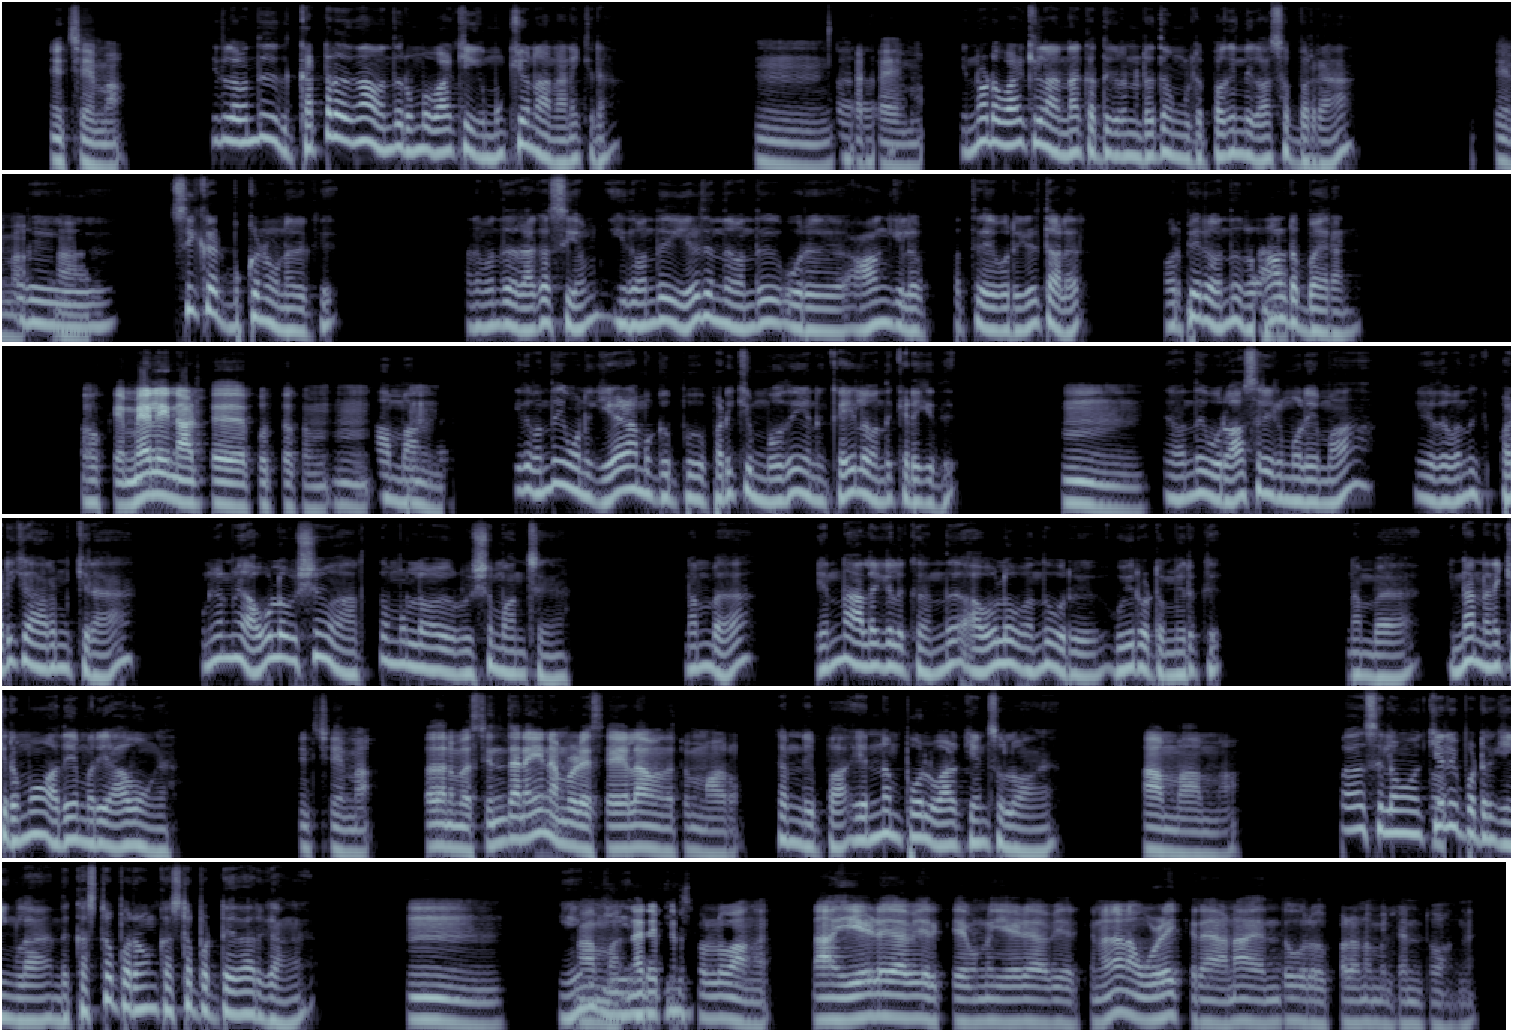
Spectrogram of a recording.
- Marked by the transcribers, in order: tsk; unintelligible speech; tapping; in English: "சீக்ரெட்"
- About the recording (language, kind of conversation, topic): Tamil, podcast, கற்றதை நீண்டகாலம் நினைவில் வைத்திருக்க நீங்கள் என்ன செய்கிறீர்கள்?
